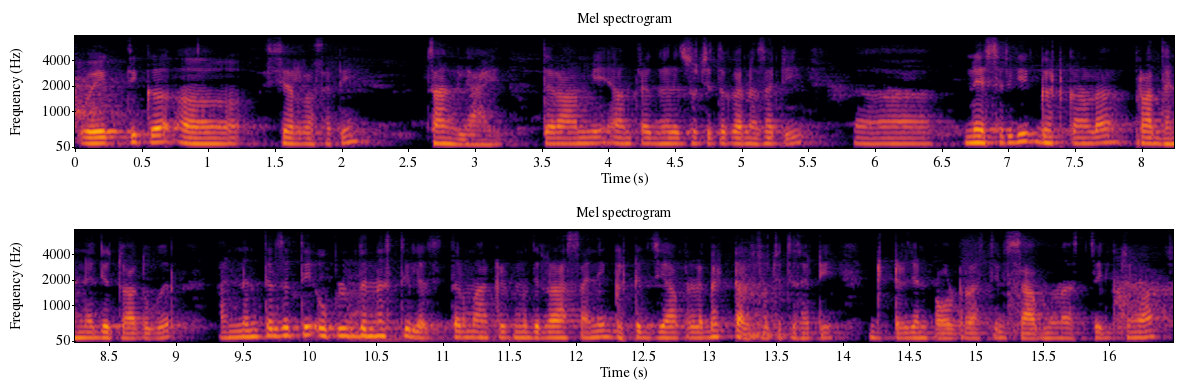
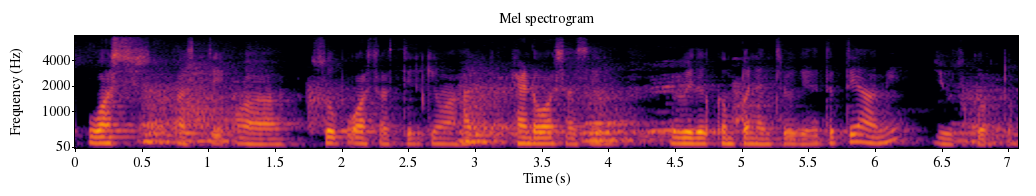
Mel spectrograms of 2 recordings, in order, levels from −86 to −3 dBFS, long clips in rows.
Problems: constant background noise, continuous background conversations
